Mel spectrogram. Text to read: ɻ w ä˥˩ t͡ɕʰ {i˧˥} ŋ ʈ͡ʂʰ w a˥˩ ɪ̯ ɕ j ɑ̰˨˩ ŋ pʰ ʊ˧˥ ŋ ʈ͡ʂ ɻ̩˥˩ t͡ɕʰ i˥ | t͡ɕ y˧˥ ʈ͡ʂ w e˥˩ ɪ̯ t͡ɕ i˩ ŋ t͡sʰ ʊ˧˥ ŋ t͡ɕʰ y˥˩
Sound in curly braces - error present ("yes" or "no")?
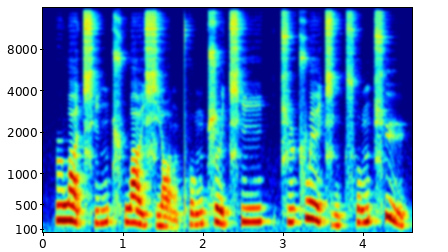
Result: no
